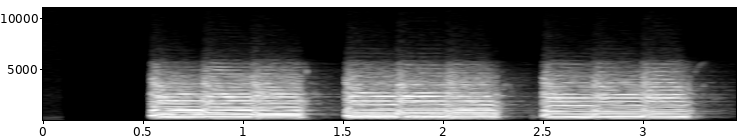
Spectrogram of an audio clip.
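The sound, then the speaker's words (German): A loud snippet of a pop song played as a music break: three sustained, harmonically rich chord swells separated by short dips, with no singing or talking. “Ich würde verschlagen, nach diesem schweren Thema hören wir uns ein bisschen Musik an zum Durchatmen.”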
